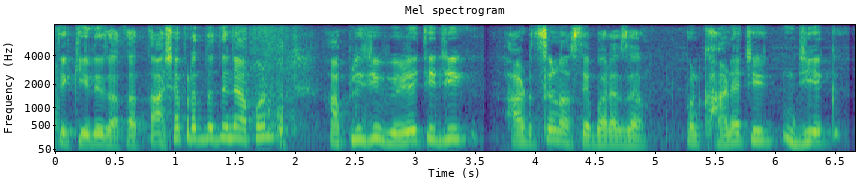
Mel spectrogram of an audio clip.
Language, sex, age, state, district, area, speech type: Marathi, male, 60+, Maharashtra, Raigad, urban, spontaneous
